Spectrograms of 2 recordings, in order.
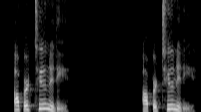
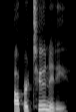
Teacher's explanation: The stressed syllable to in opportunity is pronounced longer than all the other syllables. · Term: stress-timed language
